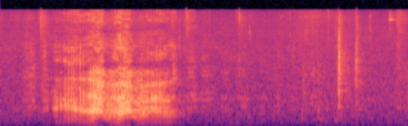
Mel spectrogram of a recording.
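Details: Mastino Napoletano, a Neapolitan Mastiff, grumbling in protest as it wants to play: one drawn-out, throaty growling outburst lasting about a second, followed by quiet with a few soft clicks.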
